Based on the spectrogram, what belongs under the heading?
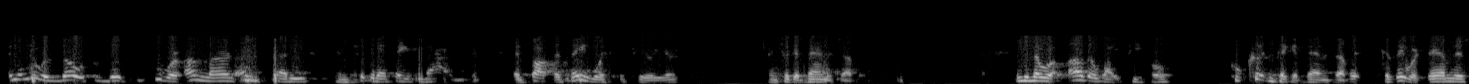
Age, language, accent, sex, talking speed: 50-69, English, American, male, 185 wpm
